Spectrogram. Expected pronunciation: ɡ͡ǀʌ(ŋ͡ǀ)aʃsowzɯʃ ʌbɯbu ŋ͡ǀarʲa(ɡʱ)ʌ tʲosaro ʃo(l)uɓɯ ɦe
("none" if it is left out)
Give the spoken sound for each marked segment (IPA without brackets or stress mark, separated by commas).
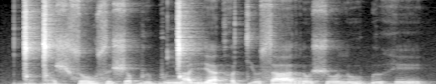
ɡ͡ǀ, ɡʱ, l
